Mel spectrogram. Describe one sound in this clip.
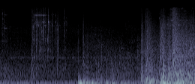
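An explosion booms in the distance.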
